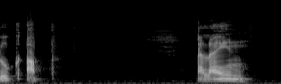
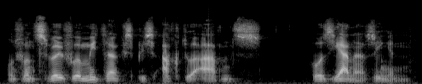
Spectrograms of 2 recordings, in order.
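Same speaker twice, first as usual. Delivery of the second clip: ordinary delivery, nothing marked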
